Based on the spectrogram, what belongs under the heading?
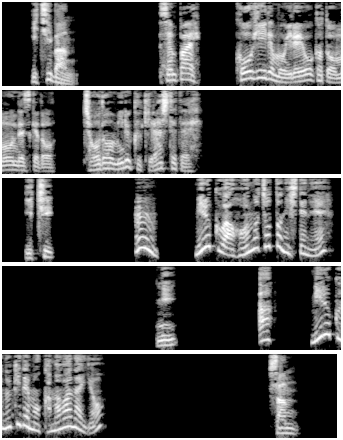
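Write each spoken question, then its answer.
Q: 先輩、コーヒーでも入れようかと思うんですけど、ちょうどミルク切らしてて。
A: 2: あ、ミルク抜きでも構わないよ。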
